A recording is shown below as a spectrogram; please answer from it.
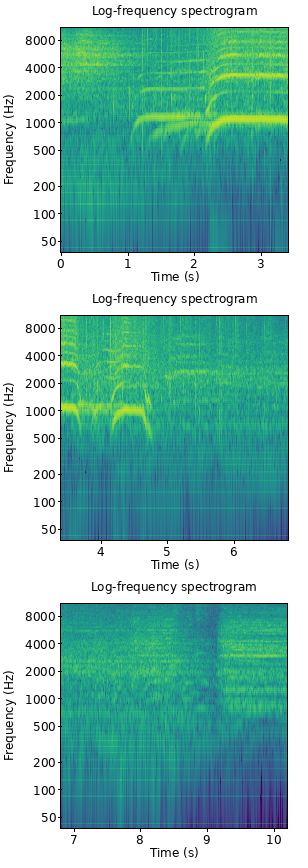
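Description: Several people shrieking at once: high screams that rise and then hold, overlapping and loud, from about one second in until nearly five seconds, over recorded stage music that carries on after them.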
